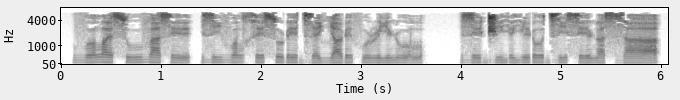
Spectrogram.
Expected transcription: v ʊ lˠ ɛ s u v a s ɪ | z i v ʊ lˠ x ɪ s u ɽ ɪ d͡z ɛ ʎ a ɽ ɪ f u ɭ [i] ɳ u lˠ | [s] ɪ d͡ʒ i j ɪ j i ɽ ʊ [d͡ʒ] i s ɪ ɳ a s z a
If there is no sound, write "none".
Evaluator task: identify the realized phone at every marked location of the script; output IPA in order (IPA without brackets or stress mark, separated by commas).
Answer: i, z, d͡z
